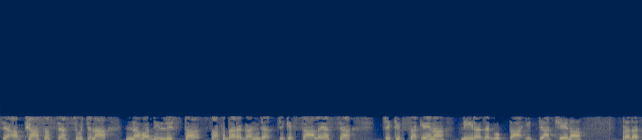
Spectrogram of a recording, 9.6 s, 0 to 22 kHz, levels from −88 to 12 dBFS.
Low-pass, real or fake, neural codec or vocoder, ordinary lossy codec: 3.6 kHz; real; none; none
